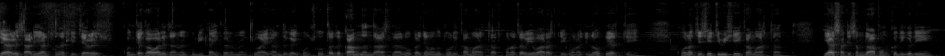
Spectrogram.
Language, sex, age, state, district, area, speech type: Marathi, male, 45-60, Maharashtra, Buldhana, rural, spontaneous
